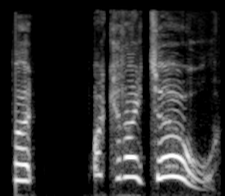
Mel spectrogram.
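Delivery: begging for any way out; desperate boy. Acted. Lincoln asks his sister what to do, desperate.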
